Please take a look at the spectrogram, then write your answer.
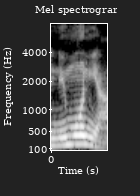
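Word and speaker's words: pneumonia: हां ये निमोनिया अब जबरदस्ती उसमें पी साइलेंट करो। निमोनिया ना पी निमोनिया पी लगाना पड़ेगा जबरदस्ती साइलेंट करने के लिए।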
